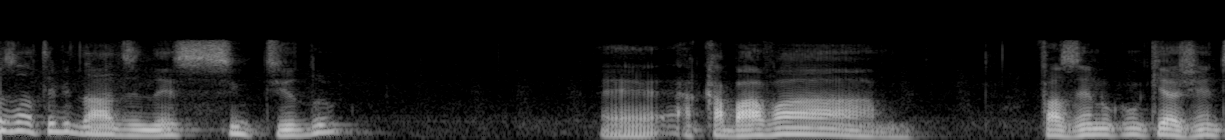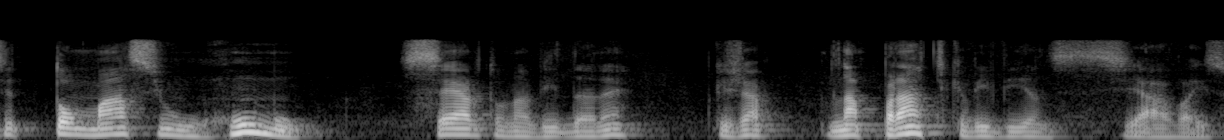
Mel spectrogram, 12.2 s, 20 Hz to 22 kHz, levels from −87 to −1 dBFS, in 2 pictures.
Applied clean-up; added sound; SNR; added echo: none; none; none; none.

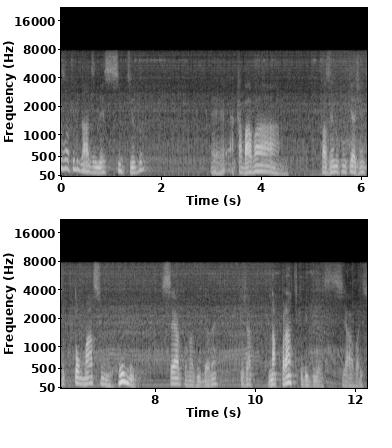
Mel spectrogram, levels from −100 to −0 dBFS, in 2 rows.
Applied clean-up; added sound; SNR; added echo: none; Engine starting; 16 dB; none.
